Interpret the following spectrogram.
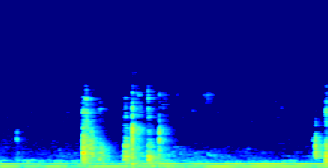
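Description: A few computer keyboard key clicks in a quick cluster, about half a second to a second in.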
